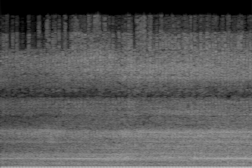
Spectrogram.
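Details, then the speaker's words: Home backup generator carrying a moderate house load, not maxed out: constant firm drone at steady RPM without hunting or bogging; normal running under moderate load. "So, I can tell by the tone of the engine with a little it has a load. It's not maxed out. There's still room."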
